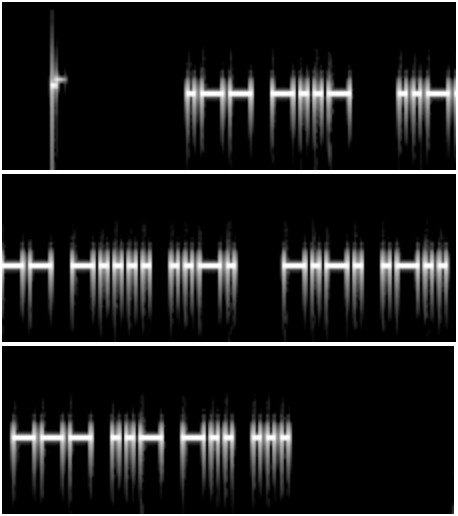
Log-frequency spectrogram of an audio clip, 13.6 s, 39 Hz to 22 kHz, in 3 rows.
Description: Morse code, heard as a keyed tone, about 17 wpm, 700 Hz. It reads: WX 26F CLOUDS
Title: Practice QSO - Exchange 2 - Info - 17wpm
